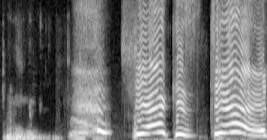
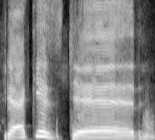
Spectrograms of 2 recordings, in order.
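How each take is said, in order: First: It is said with strong, upset emotion. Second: It is said flatly, with no emotion.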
